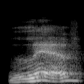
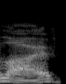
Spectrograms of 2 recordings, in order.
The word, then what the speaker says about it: live: So O, as in later, learn, leave, left, like, listen, live or live. Live is a verb, whereas live is an adjective.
